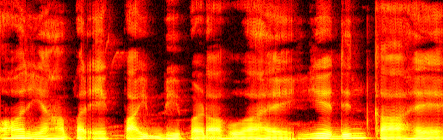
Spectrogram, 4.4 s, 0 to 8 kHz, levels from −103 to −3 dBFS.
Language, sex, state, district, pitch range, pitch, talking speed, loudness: Hindi, male, Bihar, Kaimur, 90-110 Hz, 95 Hz, 175 wpm, -16 LUFS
